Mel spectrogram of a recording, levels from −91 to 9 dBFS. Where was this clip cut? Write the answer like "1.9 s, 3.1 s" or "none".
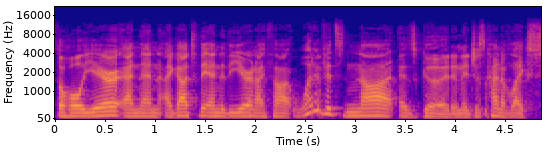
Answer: none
